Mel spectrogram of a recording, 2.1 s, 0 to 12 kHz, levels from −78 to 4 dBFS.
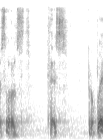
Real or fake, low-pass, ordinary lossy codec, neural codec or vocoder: fake; 9.9 kHz; none; autoencoder, 22.05 kHz, a latent of 192 numbers a frame, VITS, trained on one speaker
